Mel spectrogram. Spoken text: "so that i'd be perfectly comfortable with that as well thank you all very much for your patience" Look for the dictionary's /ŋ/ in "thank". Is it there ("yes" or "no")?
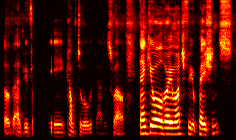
yes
